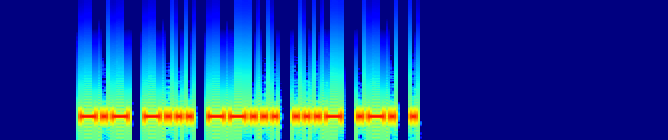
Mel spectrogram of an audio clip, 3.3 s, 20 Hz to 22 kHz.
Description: Morse code, heard as a keyed tone, about 47 wpm, 700 Hz. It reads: KB7VRE
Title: USA Call Signs - 6 Characters - 8x Character Spacing - 45wpm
